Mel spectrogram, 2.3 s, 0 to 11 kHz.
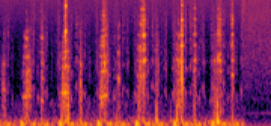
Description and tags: fast forward
Fast-forwarding a recording while playing it. Panasonic RQ-A220 player/recorder/radio.
cassette, fast-forward, FF, tape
